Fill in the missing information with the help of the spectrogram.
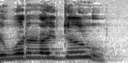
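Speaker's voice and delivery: high-pitched imitation of defensive denial; high, put-on plea of innocence; mock innocent protest. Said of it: "People reject and they say".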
